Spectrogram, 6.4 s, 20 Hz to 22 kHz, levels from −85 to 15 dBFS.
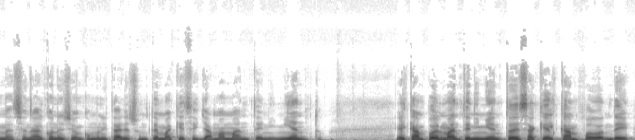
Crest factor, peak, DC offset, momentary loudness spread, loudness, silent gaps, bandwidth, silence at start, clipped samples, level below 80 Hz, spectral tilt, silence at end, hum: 16 dB; -4 dBFS; under 0.1%; 7 LU; -19 LUFS; none; 16 kHz; 0 s; under 0.1%; -42 dBFS; -7 dB/octave; 0 s; none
